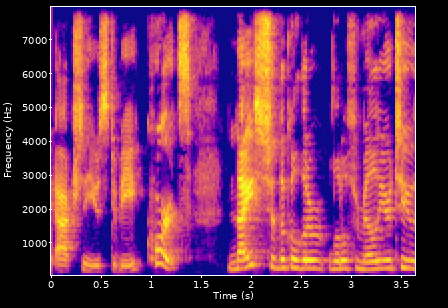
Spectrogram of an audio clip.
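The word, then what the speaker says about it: gneiss: used to be quartz nice should look a little familiar - that's the it's actually pronounced nice G and EISs I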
